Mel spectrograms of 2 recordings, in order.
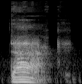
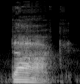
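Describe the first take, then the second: First: It is said in a British accent. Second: It is said in a British accent.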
